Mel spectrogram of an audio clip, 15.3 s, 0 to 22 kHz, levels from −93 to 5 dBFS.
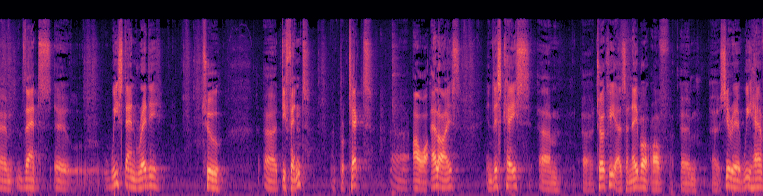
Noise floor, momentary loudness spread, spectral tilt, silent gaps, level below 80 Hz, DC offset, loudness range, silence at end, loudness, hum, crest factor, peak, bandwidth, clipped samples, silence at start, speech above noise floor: -47 dBFS; 20 LU; -2.5 dB/octave; none; -54 dBFS; under 0.1%; 3 LU; 0 s; -19 LUFS; none; 20 dB; -2 dBFS; 16 kHz; under 0.1%; 0 s; 27 dB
